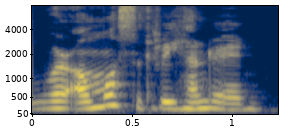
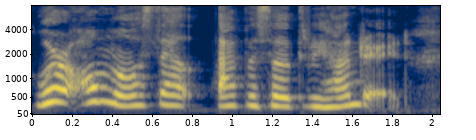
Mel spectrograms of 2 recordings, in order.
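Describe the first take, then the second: First: It is said in a flat, unexcited tone. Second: It is said in an excited, lively tone.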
